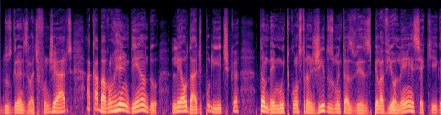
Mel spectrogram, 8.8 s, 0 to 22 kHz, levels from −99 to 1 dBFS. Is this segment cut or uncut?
uncut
